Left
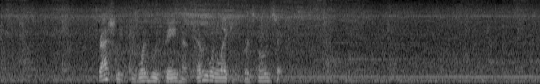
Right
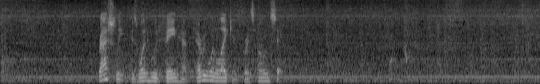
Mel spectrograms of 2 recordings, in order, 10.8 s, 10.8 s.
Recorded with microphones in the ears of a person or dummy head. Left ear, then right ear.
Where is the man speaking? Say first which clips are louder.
Right 2 dB; 40° right (ahead or behind), 0.8 m.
